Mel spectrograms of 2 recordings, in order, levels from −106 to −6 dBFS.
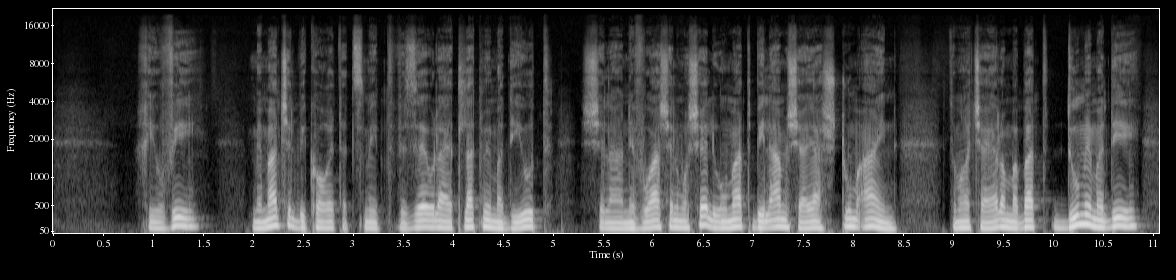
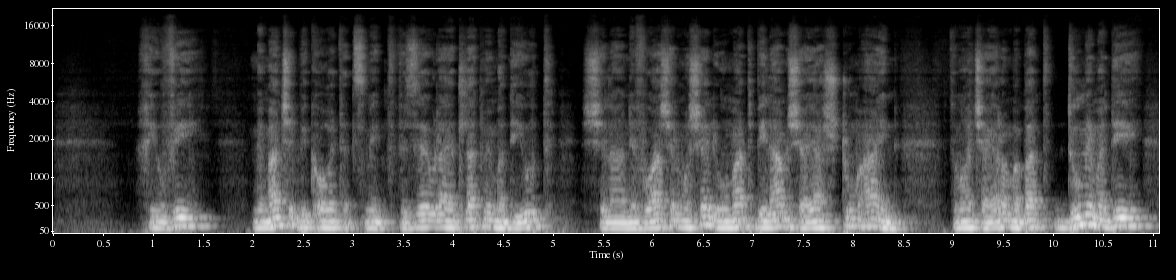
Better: first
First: none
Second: off-mic speech; far // room echo; very slight; dies away in 0.2 s

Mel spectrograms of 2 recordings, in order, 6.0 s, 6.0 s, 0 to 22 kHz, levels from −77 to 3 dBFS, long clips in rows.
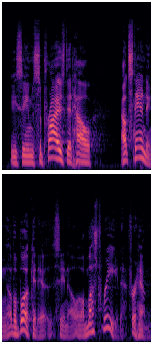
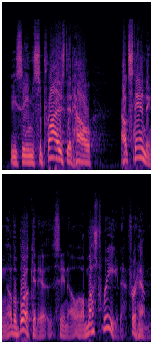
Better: first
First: none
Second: distortion; heavy; 7% of the sound clipped

